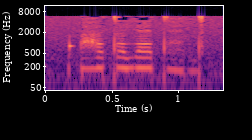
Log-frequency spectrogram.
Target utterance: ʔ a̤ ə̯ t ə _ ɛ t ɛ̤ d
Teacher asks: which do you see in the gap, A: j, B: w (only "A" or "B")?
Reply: A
